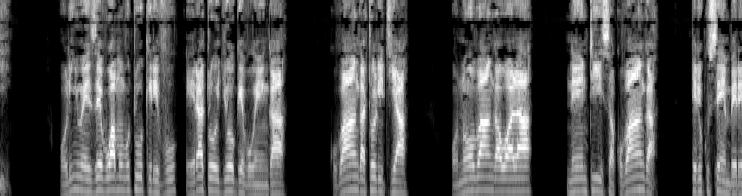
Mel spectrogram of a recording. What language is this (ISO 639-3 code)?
lug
